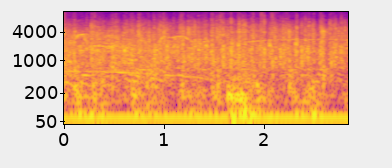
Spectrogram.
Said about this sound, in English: Keep clapping till they bring them pretty girls out, too. Have them bring the whole family out.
